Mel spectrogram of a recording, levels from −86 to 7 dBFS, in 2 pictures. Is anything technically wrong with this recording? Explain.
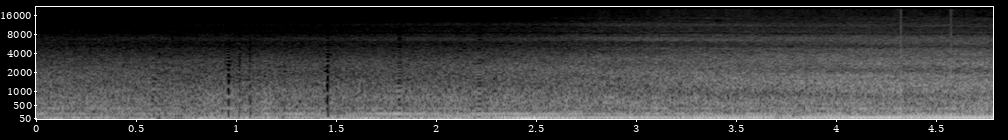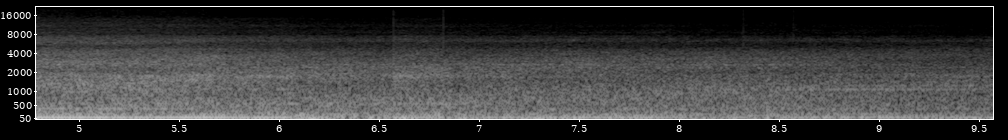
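Yes. The clip has three kinds of network and playback fault.

From 0.59 to 1.86 s the sound turns choppy. This is repeated packet loss with a robotic sound. Ten separate gaps fall in that stretch, none longer than about 20 ms. Each hole was patched by extending the sound just before it, so about 11% of the span is stitched-in imitation rather than real audio. The rapid run of small repairs gives the mechanical, stuttering texture.

At 2.22 to 2.26 s there is a brief smear, a short wobble lasting about 40 ms. This is short concealed packet loss. Roughly 20 ms of audio never arrived in time. The receiver bridged the gap by continuing the preceding sound and then crossfading back into the real signal.

Three moments sound jumbled: 4.09 to 4.59 s, 6.08 to 6.83 s, and 8.08 to 8.58 s. These are chunks out of order. In each case a 250 ms block of audio played late, after material that should have followed it. 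At 4.09 s and 8.08 s it is one block late, and at 6.08 s it is two blocks late, which makes that middle jumble the longest. Nothing is missing, but the sequence is scrambled. There are hard joins where the blocks were spliced in the wrong order.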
